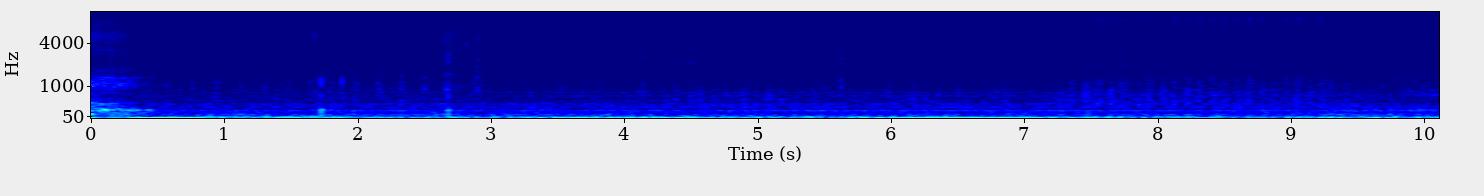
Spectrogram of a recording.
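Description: Faber-Castell Polychromos coloured pencil shading on paper: continuous scratching of many short, repeated strokes.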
